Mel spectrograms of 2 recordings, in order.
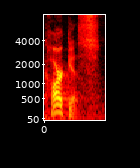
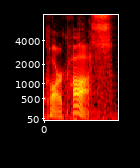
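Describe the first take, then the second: First: The name is said the plain English way. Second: The name is said in a French-style way.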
